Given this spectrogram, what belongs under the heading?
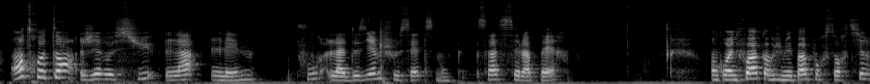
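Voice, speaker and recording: Young woman, fairly high voice, chatty, self-deprecating, casual vlog show-and-tell. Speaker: knitting vlogger.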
